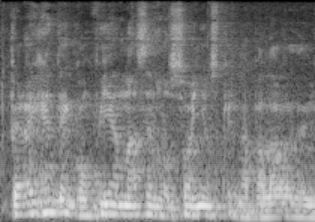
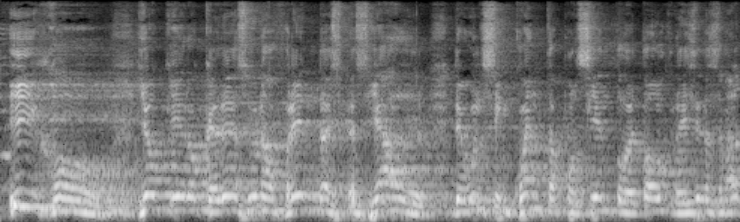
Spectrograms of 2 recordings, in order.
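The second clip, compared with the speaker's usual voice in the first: higher mock divine command; voice from heaven; 7 semitones higher than usual. Fake heavenly voice demanding an offering, higher pitch. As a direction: call out like a pretend God. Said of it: "una voz del cielo".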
